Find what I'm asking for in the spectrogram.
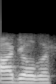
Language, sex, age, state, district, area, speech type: Urdu, female, 60+, Uttar Pradesh, Rampur, urban, conversation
